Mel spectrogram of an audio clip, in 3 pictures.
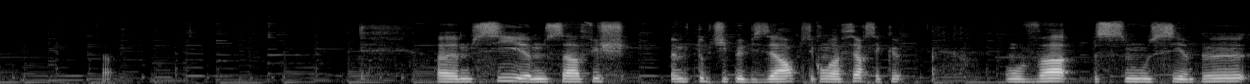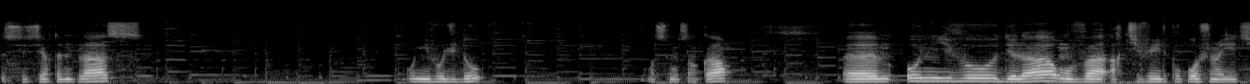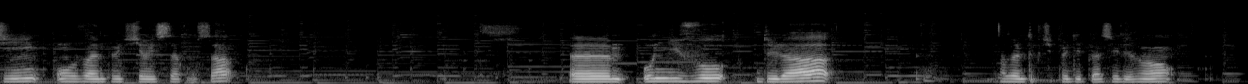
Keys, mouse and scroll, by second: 0.3 click, 1.2 Tab, 1.6 scroll down 4, 1.9-3.4 middle drag, 3.4 KP_3, 4.4 scroll up 2, 5.2 scroll down 4, 5.7 scroll up 3, 7.0-7.7 scroll down 3, 7.7 scroll up 1, 8.0 right click, 8.7 z, 9.2-9.6 scroll up 2, 9.6 Tab, 9.9 scroll up 2, 11.1 right click, 11.3 c, 18.1 w, 21.7 alt+right click, 23.7 o, 24.6-27.2 drag, 27.2 scroll down 5, 29.1-30.8 scroll down 6, 30.8 scroll down 1, 32.1 right click, 32.5 b, 35.1-36.5 drag, 36.5 r.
